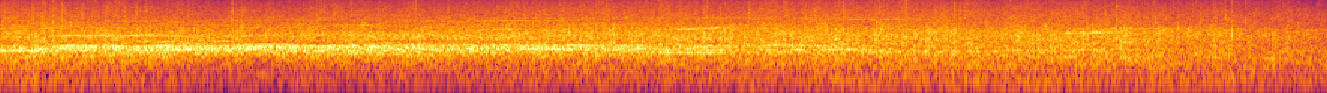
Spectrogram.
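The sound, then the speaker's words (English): A sustained burst of applause from a large audience of women, steady and dense throughout, loud, fading slightly near the end. No one speaks. “All those women clapping, they meant yours.”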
